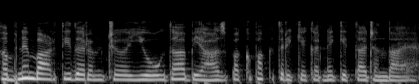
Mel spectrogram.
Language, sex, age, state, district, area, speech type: Dogri, female, 18-30, Jammu and Kashmir, Jammu, rural, read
